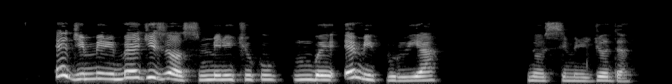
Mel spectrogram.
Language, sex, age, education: Igbo, female, 30-45, tertiary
